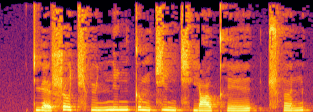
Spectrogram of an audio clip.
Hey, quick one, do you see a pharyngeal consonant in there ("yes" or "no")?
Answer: no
